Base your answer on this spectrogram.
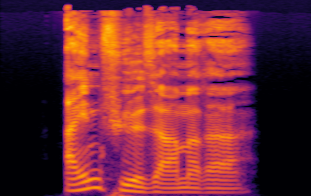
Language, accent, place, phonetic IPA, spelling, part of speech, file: German, Germany, Berlin, [ˈaɪ̯nfyːlzaːməʁɐ], einfühlsamerer, adjective, De-einfühlsamerer.ogg
- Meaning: inflection of einfühlsam: 1. strong/mixed nominative masculine singular comparative degree 2. strong genitive/dative feminine singular comparative degree 3. strong genitive plural comparative degree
